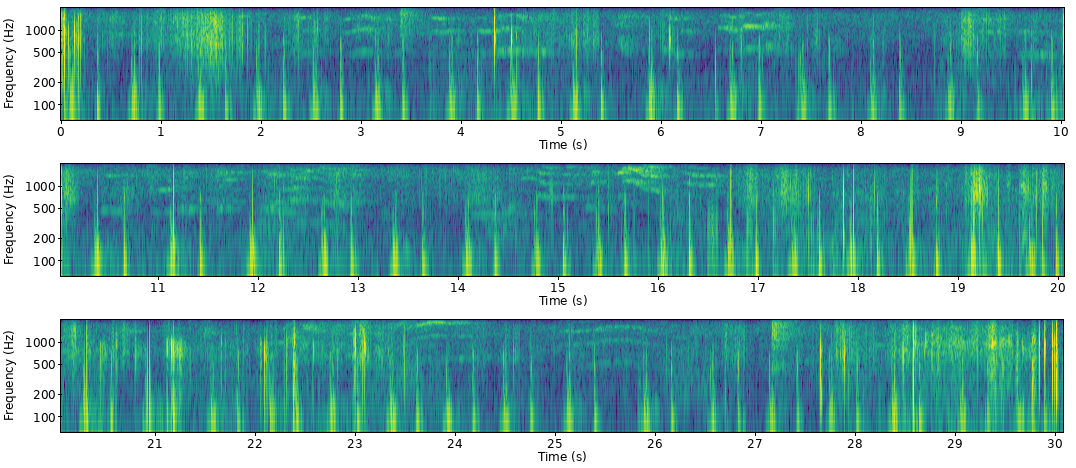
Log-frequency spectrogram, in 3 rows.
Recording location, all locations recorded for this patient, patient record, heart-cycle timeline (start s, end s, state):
tricuspid valve (TV)
pulmonary valve (PV)+tricuspid valve (TV)+mitral valve (MV)
#Age: Child
#Sex: Male
#Height: 117.0 cm
#Weight: 19.7 kg
#Pregnancy status: False
#Murmur: Absent
#Murmur locations: nan
#Most audible location: nan
#Systolic murmur timing: nan
#Systolic murmur shape: nan
#Systolic murmur grading: nan
#Systolic murmur pitch: nan
#Systolic murmur quality: nan
#Diastolic murmur timing: nan
#Diastolic murmur shape: nan
#Diastolic murmur grading: nan
#Diastolic murmur pitch: nan
#Diastolic murmur quality: nan
#Outcome: Abnormal
#Campaign: 2015 screening campaign
0.00	1.89	unannotated
1.89	2.06	S1
2.06	2.18	systole
2.18	2.30	S2
2.30	2.50	diastole
2.50	2.62	S1
2.62	2.76	systole
2.76	2.88	S2
2.88	3.12	diastole
3.12	3.26	S1
3.26	3.40	systole
3.40	3.52	S2
3.52	3.82	diastole
3.82	3.98	S1
3.98	4.12	systole
4.12	4.24	S2
4.24	4.46	diastole
4.46	4.60	S1
4.60	4.74	systole
4.74	4.84	S2
4.84	5.08	diastole
5.08	5.22	S1
5.22	5.38	systole
5.38	5.52	S2
5.52	5.82	diastole
5.82	5.96	S1
5.96	6.14	systole
6.14	6.30	S2
6.30	6.60	diastole
6.60	6.78	S1
6.78	6.96	systole
6.96	7.08	S2
7.08	7.36	diastole
7.36	7.50	S1
7.50	7.66	systole
7.66	7.78	S2
7.78	8.08	diastole
8.08	8.18	S1
8.18	8.38	systole
8.38	8.52	S2
8.52	8.82	diastole
8.82	8.96	S1
8.96	9.16	systole
9.16	9.30	S2
9.30	9.60	diastole
9.60	9.73	S1
9.73	9.87	systole
9.87	10.00	S2
10.00	10.34	diastole
10.34	10.48	S1
10.48	10.62	systole
10.62	10.76	S2
10.76	11.06	diastole
11.06	11.22	S1
11.22	11.40	systole
11.40	11.56	S2
11.56	11.86	diastole
11.86	12.04	S1
12.04	12.18	systole
12.18	12.32	S2
12.32	12.60	diastole
12.60	12.74	S1
12.74	12.90	systole
12.90	13.04	S2
13.04	13.32	diastole
13.32	13.48	S1
13.48	13.62	systole
13.62	13.76	S2
13.76	14.04	diastole
14.04	14.18	S1
14.18	14.34	systole
14.34	14.48	S2
14.48	14.74	diastole
14.74	14.88	S1
14.88	15.02	systole
15.02	15.14	S2
15.14	15.36	diastole
15.36	15.50	S1
15.50	15.64	systole
15.64	15.78	S2
15.78	16.00	diastole
16.00	16.16	S1
16.16	16.30	systole
16.30	16.42	S2
16.42	16.66	diastole
16.66	16.80	S1
16.80	16.96	systole
16.96	17.08	S2
17.08	17.30	diastole
17.30	17.44	S1
17.44	17.54	systole
17.54	17.70	S2
17.70	17.90	diastole
17.90	18.04	S1
18.04	18.16	systole
18.16	18.26	S2
18.26	18.48	diastole
18.48	18.62	S1
18.62	18.74	systole
18.74	18.88	S2
18.88	19.10	diastole
19.10	19.24	S1
19.24	19.34	systole
19.34	19.46	S2
19.46	19.66	diastole
19.66	19.82	S1
19.82	19.96	systole
19.96	20.06	S2
20.06	20.26	diastole
20.26	20.40	S1
20.40	20.54	systole
20.54	20.66	S2
20.66	20.88	diastole
20.88	21.02	S1
21.02	21.16	systole
21.16	21.30	S2
21.30	21.54	diastole
21.54	21.66	S1
21.66	21.80	systole
21.80	21.92	S2
21.92	22.14	diastole
22.14	22.24	S1
22.24	22.38	systole
22.38	22.50	S2
22.50	22.72	diastole
22.72	22.86	S1
22.86	22.98	systole
22.98	23.10	S2
23.10	23.32	diastole
23.32	23.46	S1
23.46	23.60	systole
23.60	23.70	S2
23.70	23.90	diastole
23.90	24.02	S1
24.02	24.16	systole
24.16	24.26	S2
24.26	24.46	diastole
24.46	24.58	S1
24.58	24.74	systole
24.74	24.84	S2
24.84	25.10	diastole
25.10	25.22	S1
25.22	25.38	systole
25.38	25.54	S2
25.54	25.84	diastole
25.84	26.00	S1
26.00	26.14	systole
26.14	26.24	S2
26.24	26.54	diastole
26.54	26.66	S1
26.66	26.82	systole
26.82	26.92	S2
26.92	27.14	diastole
27.14	27.24	S1
27.24	27.40	systole
27.40	27.50	S2
27.50	27.72	diastole
27.72	27.84	S1
27.84	28.00	systole
28.00	28.10	S2
28.10	28.32	diastole
28.32	28.46	S1
28.46	28.58	systole
28.58	28.72	S2
28.72	29.00	diastole
29.00	29.16	S1
29.16	29.30	systole
29.30	29.40	S2
29.40	29.60	diastole
29.60	29.74	S1
29.74	30.08	unannotated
